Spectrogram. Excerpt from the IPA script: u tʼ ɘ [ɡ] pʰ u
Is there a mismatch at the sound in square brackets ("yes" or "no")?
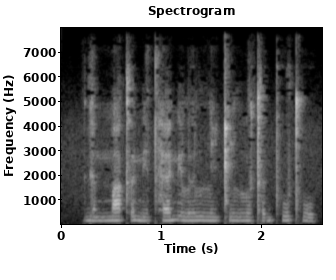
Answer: no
